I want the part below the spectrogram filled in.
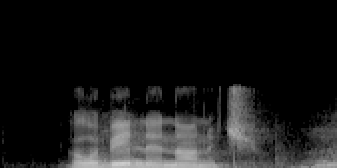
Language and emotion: Russian, neutral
